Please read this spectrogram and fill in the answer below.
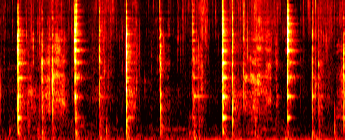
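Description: Wet paratha dough being mixed by hand in a cut-glass bowl: soft stirring and squishing, broken by several sharp clinks against the glass that ring briefly.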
